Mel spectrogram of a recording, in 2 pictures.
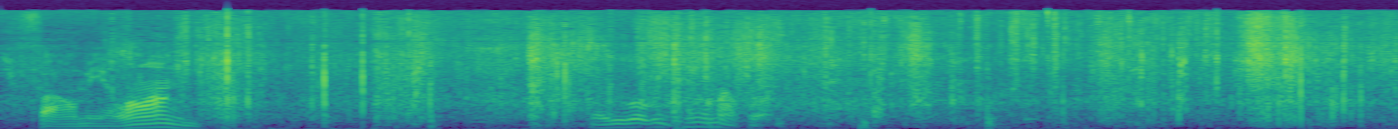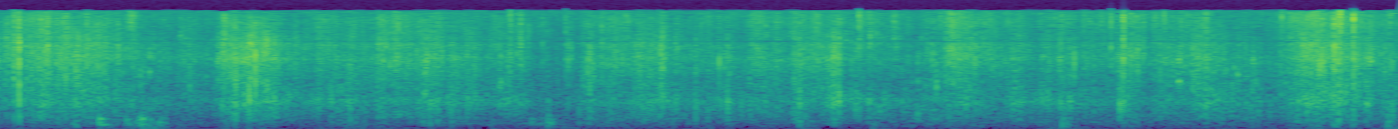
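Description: Footsteps crunch and rustle through dry leaves.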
